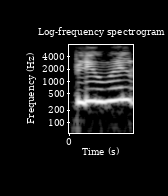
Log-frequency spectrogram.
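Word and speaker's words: plumule: बनता है उसको हम लोग कहते हैं भाई पलमल कहते हैं और इसका मैं स्पेलिंग लिखूं तो पी एल यू एम यू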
